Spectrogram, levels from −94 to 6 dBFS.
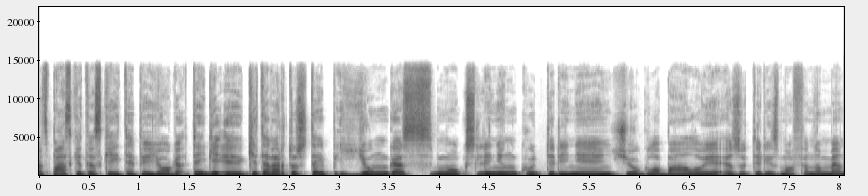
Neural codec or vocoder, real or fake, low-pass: none; real; 14.4 kHz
